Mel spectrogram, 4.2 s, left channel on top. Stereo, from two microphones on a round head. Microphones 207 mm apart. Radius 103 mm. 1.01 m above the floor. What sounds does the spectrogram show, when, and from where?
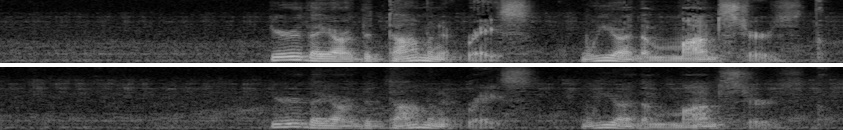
1.4 s a man speaking: 55° left (ahead or behind), 0.6 m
